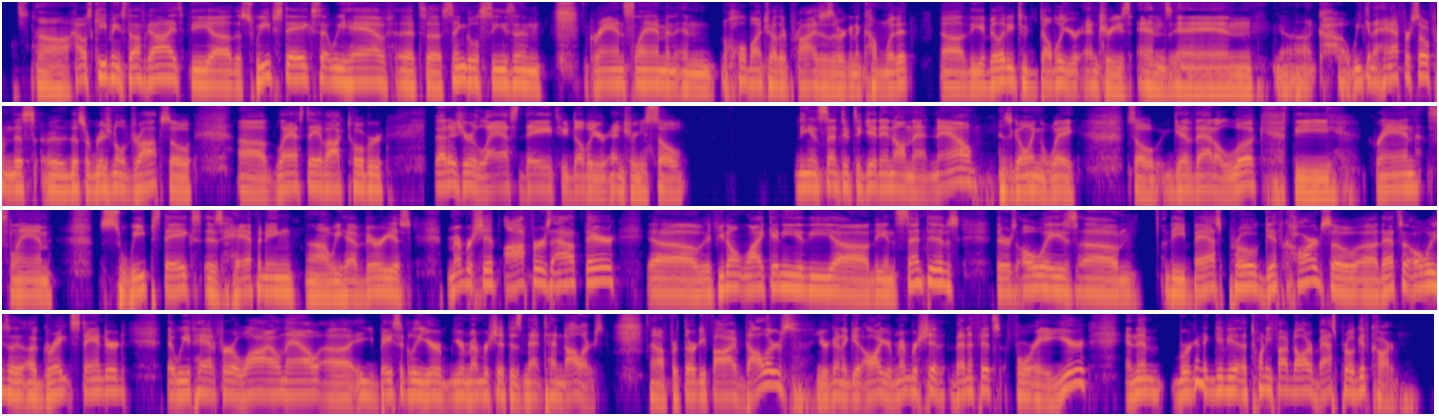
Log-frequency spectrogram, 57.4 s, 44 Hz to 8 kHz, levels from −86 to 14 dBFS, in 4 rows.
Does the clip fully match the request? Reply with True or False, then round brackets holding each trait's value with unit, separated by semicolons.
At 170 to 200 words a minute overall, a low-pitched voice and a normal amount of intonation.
True (180 wpm; 115 Hz; 4.0 semitones)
